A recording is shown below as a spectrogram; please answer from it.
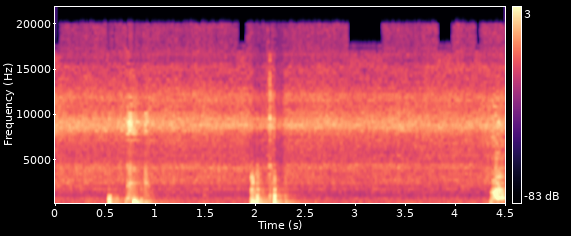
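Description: Coriander powder sizzling and stirred in a pan while cooking sambar, a quiet steady hiss broken by a few short scraping stir sounds, close and alone with no talk.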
